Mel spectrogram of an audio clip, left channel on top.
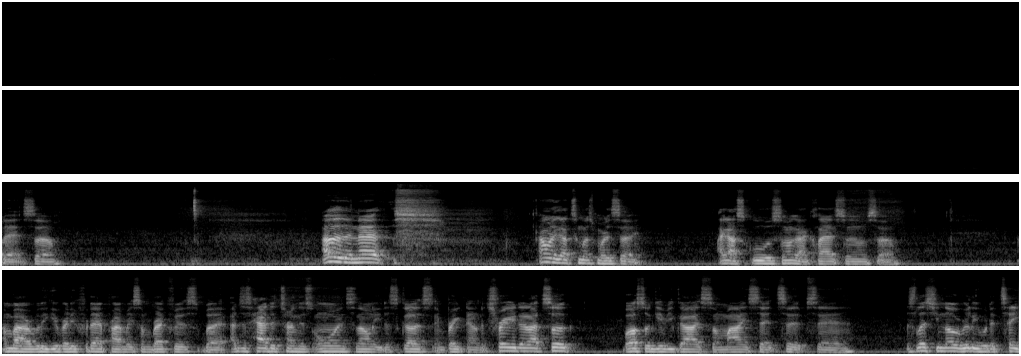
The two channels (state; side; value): silent; left; 60 dB below the other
